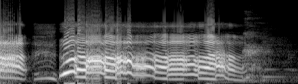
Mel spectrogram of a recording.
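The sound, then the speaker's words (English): A voice imitates wailing with loud, drawn-out, wavering cries that rise and sag in pitch, ending in a fading moan. “And you look off and you hear just wailing. You hear like,”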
